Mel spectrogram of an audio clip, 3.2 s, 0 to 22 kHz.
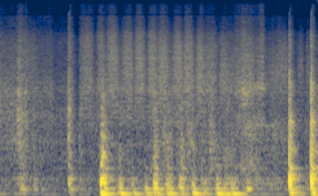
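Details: Damaged Xv2 car audio subwoofer, removed and cone pushed by hand: dry scratchy scraping bursts instead of silent travel; voice coil deformed and rubbing in the gap.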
